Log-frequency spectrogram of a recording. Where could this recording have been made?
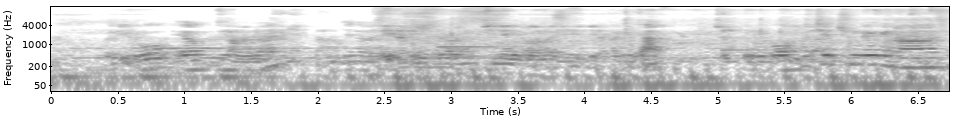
in a crowded indoor space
